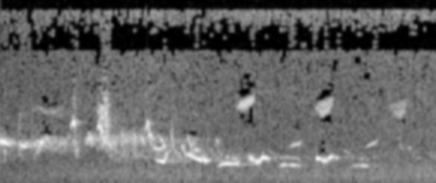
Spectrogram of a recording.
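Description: Birds singing: a quick run of short chirps and whistled glides that falls silent near the end.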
